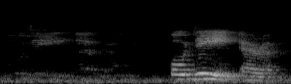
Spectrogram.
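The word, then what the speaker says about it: hors d'oeuvre: It doesn't pronounce like this in French, but let me give you the clear pronunciation so that you put it in your mind. Okay. Ode era.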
